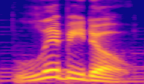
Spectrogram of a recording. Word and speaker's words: libido: Start with li, then b, and finish with a smooth do. Together, libido.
